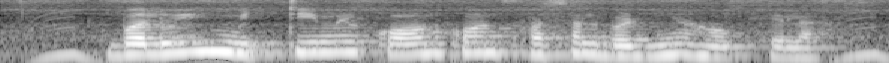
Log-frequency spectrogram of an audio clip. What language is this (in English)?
Bhojpuri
